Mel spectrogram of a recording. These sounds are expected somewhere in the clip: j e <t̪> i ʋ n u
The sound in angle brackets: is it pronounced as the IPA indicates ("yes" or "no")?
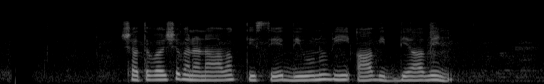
no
